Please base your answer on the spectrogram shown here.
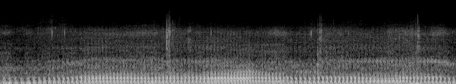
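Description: Christini AWD 250DS all-wheel-drive dirt bike ridden through mud and over logs, its engine chugging in a loud, steady throb at close range with light clatter, no voices.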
